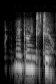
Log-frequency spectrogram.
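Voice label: Voice Acting es, female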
